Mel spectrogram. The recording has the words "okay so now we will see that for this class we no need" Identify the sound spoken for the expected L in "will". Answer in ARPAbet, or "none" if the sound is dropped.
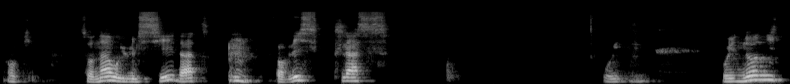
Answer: L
